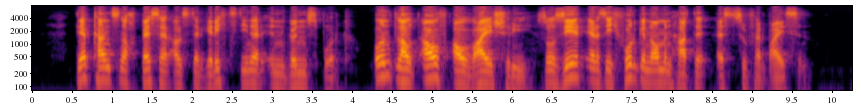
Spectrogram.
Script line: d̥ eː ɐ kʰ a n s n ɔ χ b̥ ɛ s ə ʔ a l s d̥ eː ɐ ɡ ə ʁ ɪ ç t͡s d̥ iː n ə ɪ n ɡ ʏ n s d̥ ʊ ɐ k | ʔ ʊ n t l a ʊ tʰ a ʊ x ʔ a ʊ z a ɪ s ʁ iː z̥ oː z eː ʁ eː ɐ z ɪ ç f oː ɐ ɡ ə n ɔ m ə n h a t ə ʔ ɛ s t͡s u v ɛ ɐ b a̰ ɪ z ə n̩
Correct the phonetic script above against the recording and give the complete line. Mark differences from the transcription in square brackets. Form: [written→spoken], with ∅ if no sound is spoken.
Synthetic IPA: d̥ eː ɐ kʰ a n s n ɔ χ b̥ ɛ s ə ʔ a l s d̥ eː ɐ ɡ ə ʁ ɪ ç t͡s d̥ iː n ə ɪ n ɡ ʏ n s [d̥→b̥] ʊ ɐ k | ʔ ʊ n t l a ʊ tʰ a ʊ [x→f] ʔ a ʊ [z→v] a ɪ [s→ʃ] ʁ iː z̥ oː z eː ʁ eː ɐ z ɪ ç f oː ɐ ɡ ə n ɔ m ə n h a t ə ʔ ɛ s t͡s u [v→f] ɛ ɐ b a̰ ɪ [z→s] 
